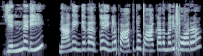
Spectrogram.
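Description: Cartoon village busybody, very high-pitched, fast and shrill, teasing and scolding, played by a performer. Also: pushed and bright, dry recording, studio quality. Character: sharp-tongued village women gossiping, loud and teasing. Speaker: cartoon characters. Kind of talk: cartoon comedy dialogue.

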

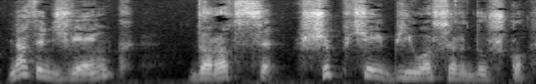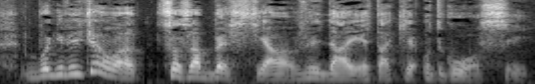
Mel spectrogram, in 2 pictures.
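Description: A woman narrating a children's storybook audiobook in a measured, expressive way. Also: low-pitched, husky.

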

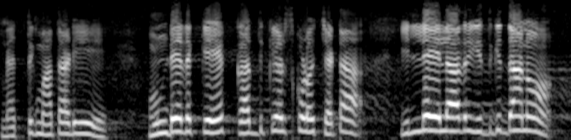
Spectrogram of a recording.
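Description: An actress playing a sharp-tongued, scheming wife who makes sarcastic quips and trades in proverbs. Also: female voice, sits high, normal speed, natural voice. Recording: dull lo-fi drama recording.

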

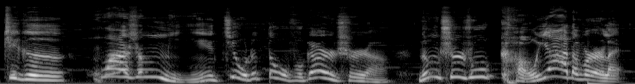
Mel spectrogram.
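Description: A woman voicing a condemned old male scholar who is sly, teasing and unafraid, in a lowered voice. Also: wildly swooping pitch, measured pace, faint music behind, exaggerated voice.

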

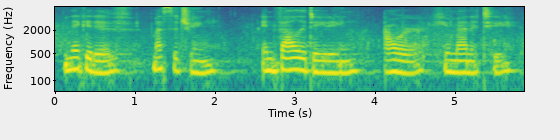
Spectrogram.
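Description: Slight background noise accompanies a woman leading a guided meditation with affirmations in a fairly low, darkish voice. Her manner is slow and soothing, now and then breathy and almost whispered.

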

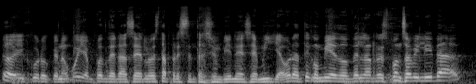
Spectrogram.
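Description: An actor playing an anxious, whiny grown son who dodges responsibility, in a Spanish-dubbed TV drama. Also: male voice, mid-range voice, fast talker, faint music behind, natural voice. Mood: fretful. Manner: whining, melodramatic complaints.

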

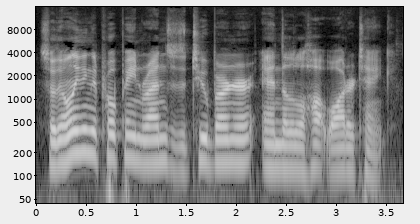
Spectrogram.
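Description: A man giving a relaxed walkthrough of his trailer build, explaining as he goes with some fillers. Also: a little high, fast talker, smooth, no room sound. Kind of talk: casual walkthrough tour. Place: inside a converted cargo trailer.

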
